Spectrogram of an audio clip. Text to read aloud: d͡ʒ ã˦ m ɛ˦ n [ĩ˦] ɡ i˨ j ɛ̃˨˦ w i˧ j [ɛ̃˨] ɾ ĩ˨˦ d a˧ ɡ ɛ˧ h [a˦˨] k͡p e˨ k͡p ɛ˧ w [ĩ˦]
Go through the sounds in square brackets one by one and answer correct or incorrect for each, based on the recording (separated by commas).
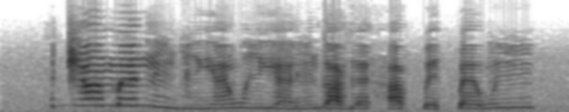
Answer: incorrect, correct, incorrect, correct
